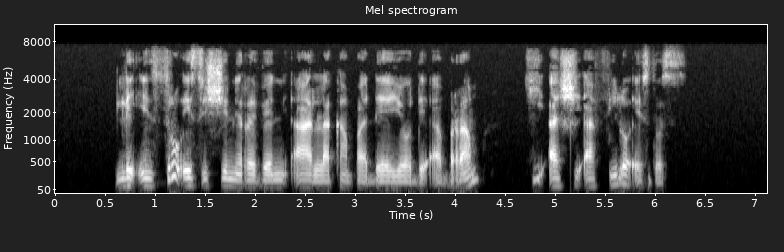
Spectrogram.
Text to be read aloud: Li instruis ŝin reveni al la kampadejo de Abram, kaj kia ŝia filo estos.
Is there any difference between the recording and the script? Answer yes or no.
yes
